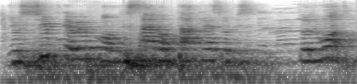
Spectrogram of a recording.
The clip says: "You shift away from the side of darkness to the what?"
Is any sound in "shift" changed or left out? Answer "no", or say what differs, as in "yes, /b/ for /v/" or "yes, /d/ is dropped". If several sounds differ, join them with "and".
yes, /p/ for /f/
